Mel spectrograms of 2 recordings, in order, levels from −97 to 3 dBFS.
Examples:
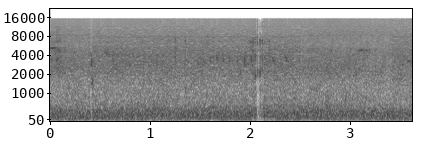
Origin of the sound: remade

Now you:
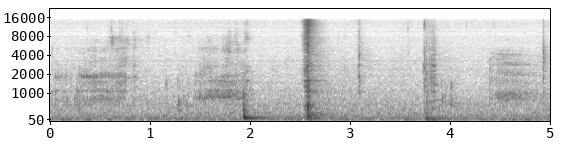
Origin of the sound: remade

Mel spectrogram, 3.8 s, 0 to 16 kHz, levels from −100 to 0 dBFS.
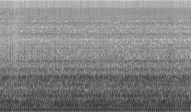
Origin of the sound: recorded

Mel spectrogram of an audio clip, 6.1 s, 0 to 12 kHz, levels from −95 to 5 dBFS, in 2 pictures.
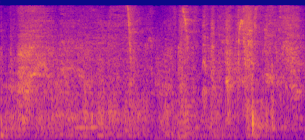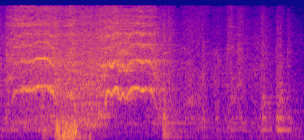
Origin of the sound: remade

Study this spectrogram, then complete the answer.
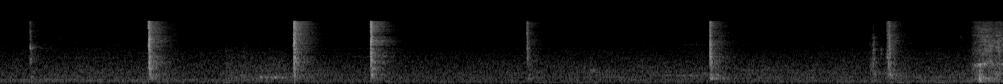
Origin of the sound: recorded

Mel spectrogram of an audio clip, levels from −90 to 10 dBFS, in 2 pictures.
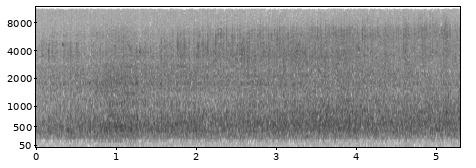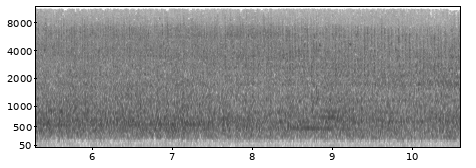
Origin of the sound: recorded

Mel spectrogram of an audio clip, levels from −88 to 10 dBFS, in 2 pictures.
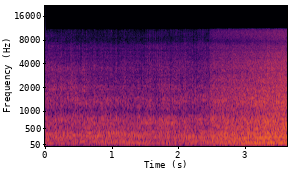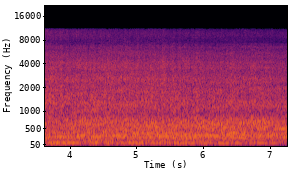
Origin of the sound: recorded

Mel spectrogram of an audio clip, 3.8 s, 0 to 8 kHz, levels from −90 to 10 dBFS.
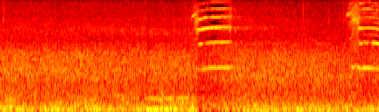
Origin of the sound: remade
